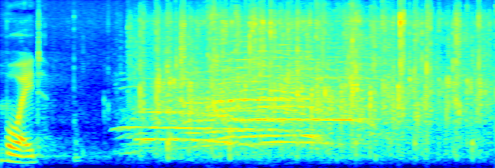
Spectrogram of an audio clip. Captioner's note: applause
